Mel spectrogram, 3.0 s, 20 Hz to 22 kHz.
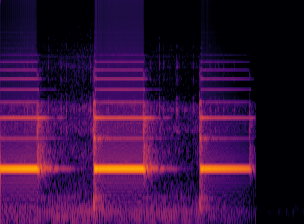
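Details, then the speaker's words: ViOptix T.Ox tissue oximeter alarm: three steady high-pitched beeps about one per second in a quiet room. It signals low signal quality from poor sensor-to-skin contact, with the StO2 display replaced by two red dashes. "when under low signal quality conditions the st2 display will be replaced by two red dashes and the alarm will indicate a PO skin contact between the sensors and the designated skin"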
